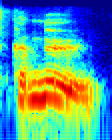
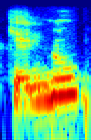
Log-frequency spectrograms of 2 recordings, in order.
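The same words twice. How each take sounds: First: "canoe" said "kuh-NOO", the end falling; right take, canoe. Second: "canoe" with a stretched first syllable, rising; wrong take, canoe. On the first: Teacher gives the correct canoe. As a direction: stress the second part of "canoe". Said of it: "So it's canoe". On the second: Teacher shows how not to say canoe. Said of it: "it's not like canoe". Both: Shown as a demonstration.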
